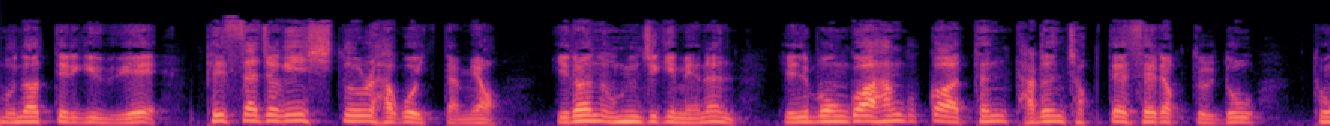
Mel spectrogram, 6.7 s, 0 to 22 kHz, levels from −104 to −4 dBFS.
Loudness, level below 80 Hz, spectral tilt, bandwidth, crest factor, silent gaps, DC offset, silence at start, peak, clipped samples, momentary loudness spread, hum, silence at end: -32 LUFS; -68 dBFS; -6 dB/octave; 11.5 kHz; 18 dB; none; under 0.1%; 0 s; -14 dBFS; under 0.1%; 9 LU; none; 0 s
